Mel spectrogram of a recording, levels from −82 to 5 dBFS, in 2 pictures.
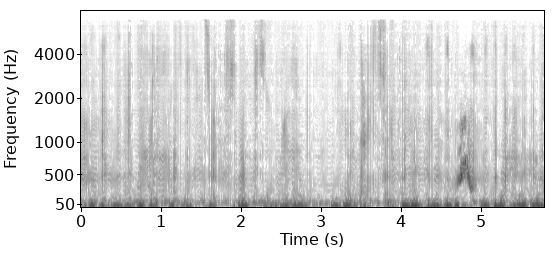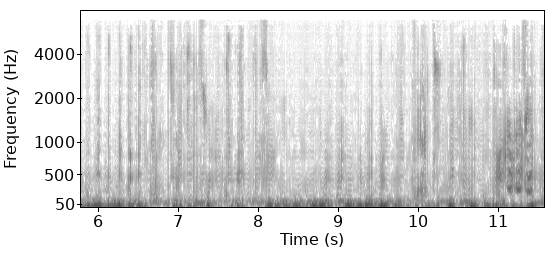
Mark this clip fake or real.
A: fake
